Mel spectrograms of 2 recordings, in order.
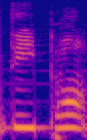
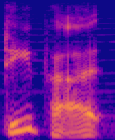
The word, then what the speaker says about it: depot: own bomb yeah probably right i'm ironically saying depart now that's what it's called it's not irony or either it's just literal pronunciation no it's deepat d-e-p-o-t people if you wanna stand out like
